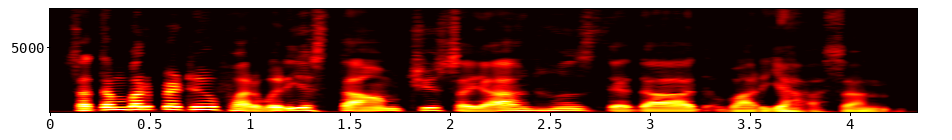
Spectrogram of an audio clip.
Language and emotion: Kashmiri, neutral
